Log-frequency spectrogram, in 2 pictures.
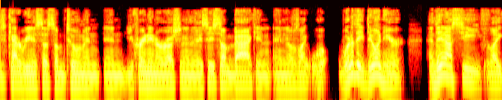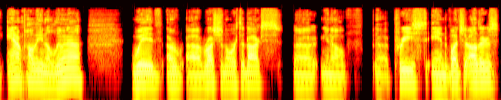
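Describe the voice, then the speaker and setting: A man's voice: lowish voice, a little fast, dry recording, clean studio sound. A man talking as a guest in a casual interview, rambling and restarting his sentences, swearing now and then.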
